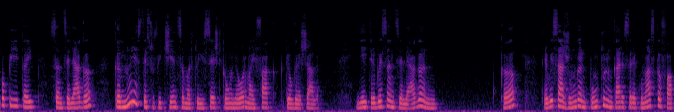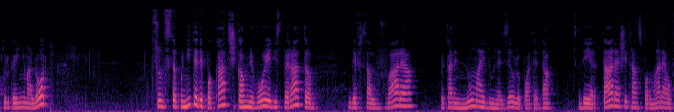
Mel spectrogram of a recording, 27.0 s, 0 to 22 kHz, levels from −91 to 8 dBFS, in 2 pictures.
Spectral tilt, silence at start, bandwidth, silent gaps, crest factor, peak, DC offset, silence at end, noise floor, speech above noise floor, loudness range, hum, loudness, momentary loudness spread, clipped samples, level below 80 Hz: -8 dB/octave; 0 s; 15 kHz; none; 18 dB; -16 dBFS; under 0.1%; 0 s; -60 dBFS; 27 dB; 6 LU; none; -35 LUFS; 10 LU; under 0.1%; -68 dBFS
